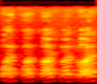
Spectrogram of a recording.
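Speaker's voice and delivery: high rapid-fire questioning; imitating startled, curious kids; sudden mock curiosity. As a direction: pipe up high like heads popping up. Students suddenly pop up interested.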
